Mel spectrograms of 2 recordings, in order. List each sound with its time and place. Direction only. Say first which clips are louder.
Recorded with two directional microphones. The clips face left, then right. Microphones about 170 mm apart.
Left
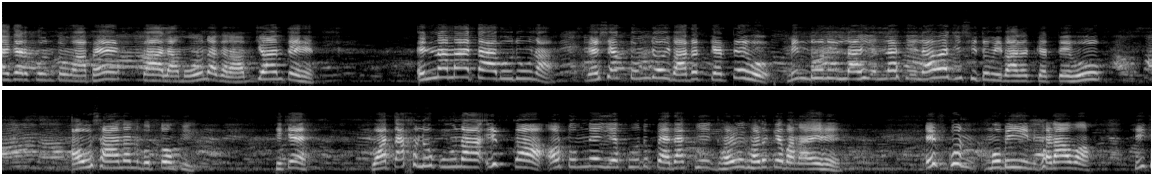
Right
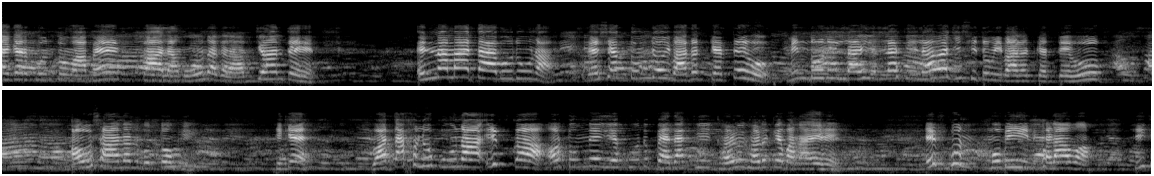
0.0 s a woman's voice: left 5 dB; 40° left (ahead or behind)
11.5 s child singing: even; 5° right (ahead or behind)
12.1 s a woman's voice: left 6 dB; 40° left (ahead or behind)
14.2 s a woman's voice: left 5 dB; 35° left (ahead or behind)
17.4 s a woman's voice: left 6 dB; 15° right (ahead or behind)
18.0 s a woman's voice: left 4 dB; 30° left (ahead or behind)
21.5 s a woman's voice: left 5 dB; 10° right (ahead or behind)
